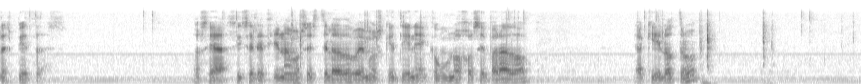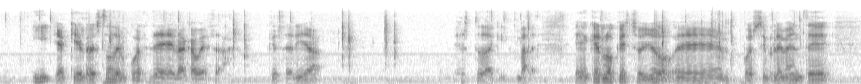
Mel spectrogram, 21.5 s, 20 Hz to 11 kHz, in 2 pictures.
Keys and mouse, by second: 0.5-21.5 drag, 2.8 middle click, 2.8 right click, 3.7 l, 4.6 g, 8.8 l, 9.6 g, 11.2 middle click, 11.2 right click, 12.0 l, 13.7 g, 15.1 l, 15.6 g, 18.9 KP_3, 19.7 ctrl+KP_3.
